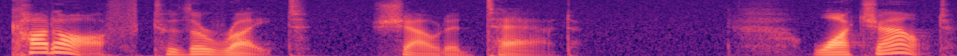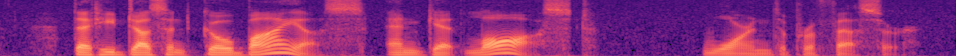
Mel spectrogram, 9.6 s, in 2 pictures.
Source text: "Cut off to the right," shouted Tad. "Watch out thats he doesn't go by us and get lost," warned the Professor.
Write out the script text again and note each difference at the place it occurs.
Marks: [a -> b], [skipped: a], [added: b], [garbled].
"Cut off to the right," shouted Tad. "Watch out [thats -> that] he doesn't go by us and get lost," warned the Professor.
